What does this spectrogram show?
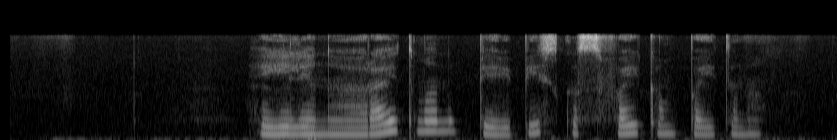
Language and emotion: Russian, neutral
